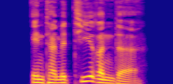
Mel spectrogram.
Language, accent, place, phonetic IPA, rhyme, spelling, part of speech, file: German, Germany, Berlin, [intɐmɪˈtiːʁəndə], -iːʁəndə, intermittierende, adjective, De-intermittierende.ogg
- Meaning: inflection of intermittierend: 1. strong/mixed nominative/accusative feminine singular 2. strong nominative/accusative plural 3. weak nominative all-gender singular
